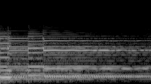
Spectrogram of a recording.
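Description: A Chapman Stick rings out through effects pedals, a few tapped notes at the start blooming into a sustained, shimmering chorus-and-reverb-laden chord that holds and slowly fades.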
